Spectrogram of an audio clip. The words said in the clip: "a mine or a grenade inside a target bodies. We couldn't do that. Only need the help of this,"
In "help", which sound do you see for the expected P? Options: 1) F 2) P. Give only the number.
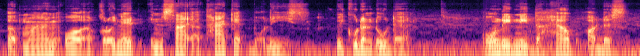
2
